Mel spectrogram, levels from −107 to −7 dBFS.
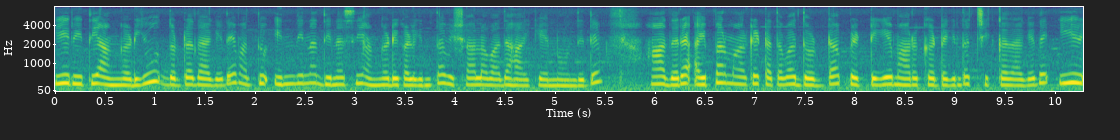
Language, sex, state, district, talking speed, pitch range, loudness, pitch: Kannada, female, Karnataka, Shimoga, 100 wpm, 225-265 Hz, -15 LUFS, 240 Hz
